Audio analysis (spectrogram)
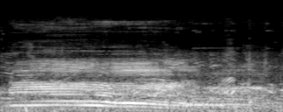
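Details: Gaolao cattle, a native desi cow breed, at a cattle exhibition in Wardha, Vidarbha; a sustained, low, harmonic moo lasting about two seconds and sagging slightly in pitch, with crowd and loudspeaker noise behind.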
